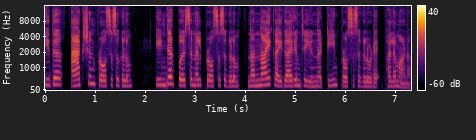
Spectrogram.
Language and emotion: Malayalam, neutral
